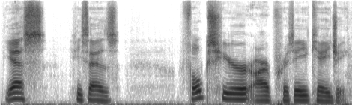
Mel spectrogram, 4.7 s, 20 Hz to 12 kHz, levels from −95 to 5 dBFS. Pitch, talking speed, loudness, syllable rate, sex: 130 Hz, 100 wpm, -16 LUFS, 3.4 syllables/s, male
